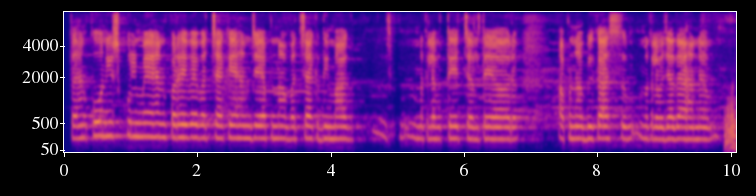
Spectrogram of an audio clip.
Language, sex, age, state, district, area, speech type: Maithili, female, 30-45, Bihar, Begusarai, rural, spontaneous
